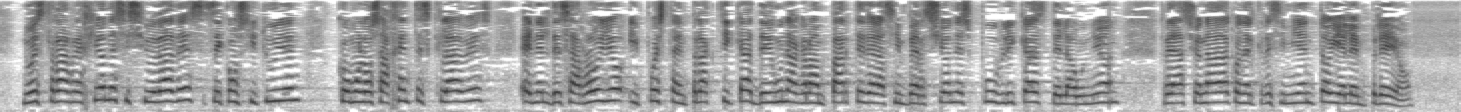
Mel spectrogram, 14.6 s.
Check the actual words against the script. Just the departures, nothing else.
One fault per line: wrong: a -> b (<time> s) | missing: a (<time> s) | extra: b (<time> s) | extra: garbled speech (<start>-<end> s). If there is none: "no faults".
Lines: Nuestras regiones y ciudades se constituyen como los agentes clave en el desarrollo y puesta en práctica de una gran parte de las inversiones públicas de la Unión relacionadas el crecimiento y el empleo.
extra: con (12.3 s)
